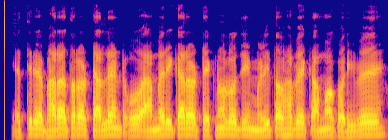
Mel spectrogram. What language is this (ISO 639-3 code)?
ori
